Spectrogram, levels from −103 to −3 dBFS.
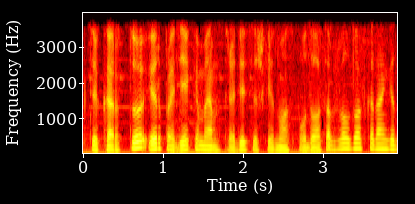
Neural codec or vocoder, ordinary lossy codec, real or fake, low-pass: none; AAC, 32 kbps; real; 3.6 kHz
